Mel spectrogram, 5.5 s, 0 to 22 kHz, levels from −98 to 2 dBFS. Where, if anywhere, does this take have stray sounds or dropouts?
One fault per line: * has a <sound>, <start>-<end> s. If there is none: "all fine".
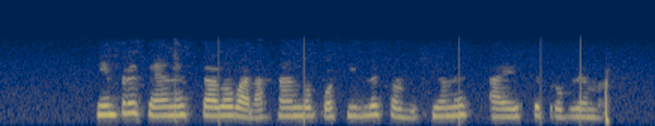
all fine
